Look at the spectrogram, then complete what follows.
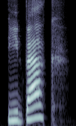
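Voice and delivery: loud, incredulous snap; snapped. Acted. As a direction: snap the word back at him. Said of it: "James snapped".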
